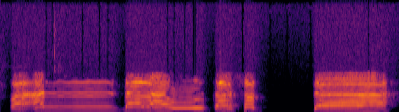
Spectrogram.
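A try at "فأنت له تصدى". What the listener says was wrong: Nah, ini juga Ibu perhatikan, nun sukun ketemu dengan ta juga ikhfa. Jadi nggak boleh pengucapannya fa'anta, itu lengket terus. Lidah lengket ke langit-langit. Nah ini kurang tepat. Yang benar ikhfa. Fa'anta, tidak ditempelkan ke langit-langit atas. Fa'anta. Baru ketika mengucapkan ta baru lengket.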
